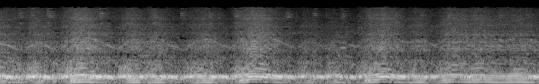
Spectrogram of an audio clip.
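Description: Benelli TRK 251's single-cylinder engine being revved in repeated throttle blips, the pitch rising and falling again and again.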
